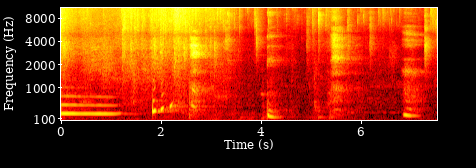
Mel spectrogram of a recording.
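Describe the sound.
Hot water runs from a tap as a mother rinses a child's hair before shampooing, a steady hiss that stops after a few seconds while a woman talks over it.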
